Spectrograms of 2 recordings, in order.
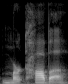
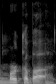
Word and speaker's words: Merkaba: And truly, what the chariot card is referring to is a magical idea called Merkaba or Merkaba. It's pronounced both ways, which means the chariot of the soul, aka the body.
